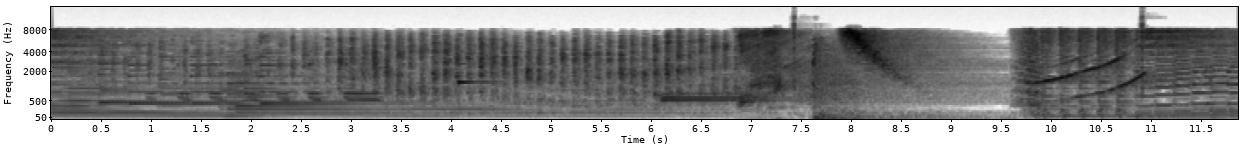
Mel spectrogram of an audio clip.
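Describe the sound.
Train sounds: a loud, dense rumble with steady droning tones, then swooping whistle-like tones that fall and rise in pitch near the end.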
